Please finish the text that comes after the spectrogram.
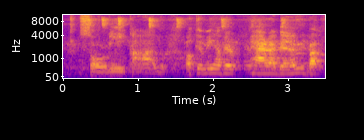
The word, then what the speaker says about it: paradigm: uh Para dim actually before my pronunciation for this is Paradigm actually this is a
